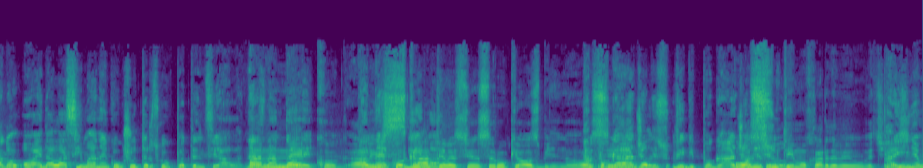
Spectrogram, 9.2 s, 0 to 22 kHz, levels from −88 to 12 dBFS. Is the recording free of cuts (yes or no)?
yes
